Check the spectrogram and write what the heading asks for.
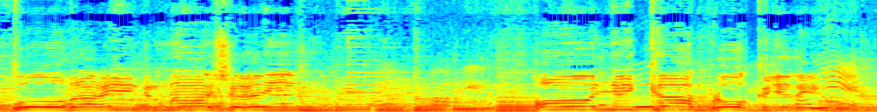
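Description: Live acoustic folk music: two acoustic guitars and a small plucked string instrument play a lively tune, with the end of a sung line, "engrenagem", at the start.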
